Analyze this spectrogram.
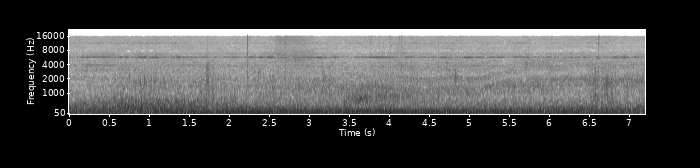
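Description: Steady low drone of a pickup truck's engine and road noise, heard from inside the cab while driving.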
